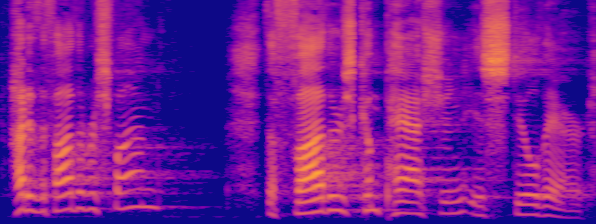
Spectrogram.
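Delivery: normal talking voice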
